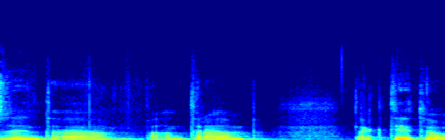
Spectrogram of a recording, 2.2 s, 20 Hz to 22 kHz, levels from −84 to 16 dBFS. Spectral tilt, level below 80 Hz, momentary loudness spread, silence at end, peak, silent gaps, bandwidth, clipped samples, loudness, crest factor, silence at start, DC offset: -8.5 dB/octave; -60 dBFS; 12 LU; 0 s; -6 dBFS; none; 11 kHz; under 0.1%; -27 LUFS; 20 dB; 0 s; under 0.1%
